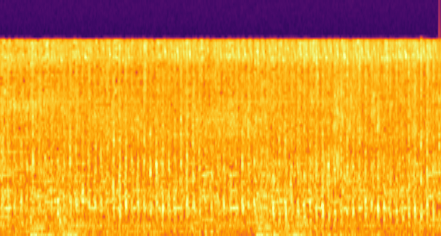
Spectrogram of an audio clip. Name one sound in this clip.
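A helicopter's rotor thumps steadily.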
